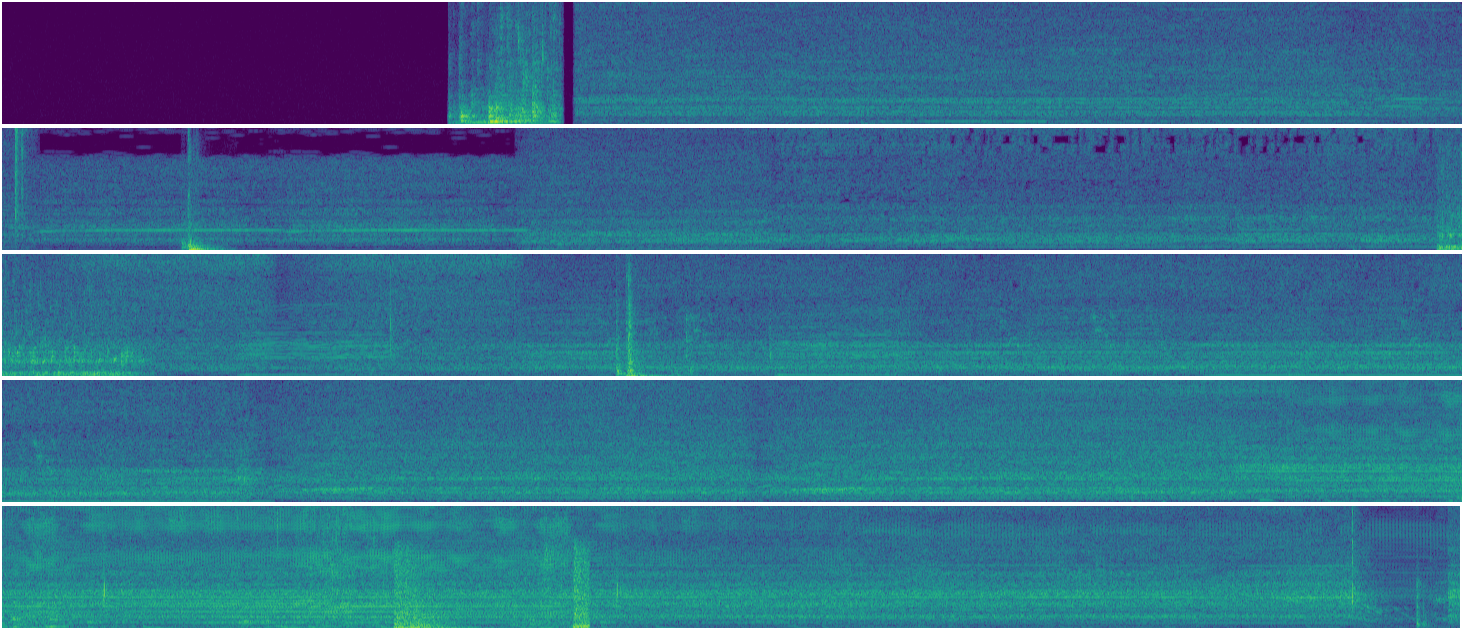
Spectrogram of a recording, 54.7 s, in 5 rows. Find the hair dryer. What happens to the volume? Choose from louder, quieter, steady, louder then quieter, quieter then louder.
louder.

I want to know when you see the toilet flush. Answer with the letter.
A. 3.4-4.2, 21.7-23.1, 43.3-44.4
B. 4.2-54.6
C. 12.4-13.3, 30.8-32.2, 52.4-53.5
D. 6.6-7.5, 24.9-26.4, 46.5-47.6
A.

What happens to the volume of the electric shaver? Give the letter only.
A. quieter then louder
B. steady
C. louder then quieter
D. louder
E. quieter
C.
